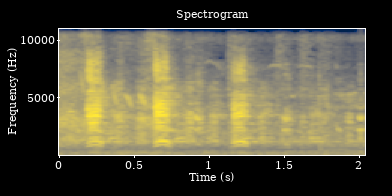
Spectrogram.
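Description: An Egyptian goose calling in short, harsh honks, about three in two seconds, over soft background music.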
